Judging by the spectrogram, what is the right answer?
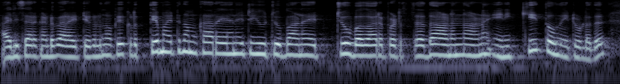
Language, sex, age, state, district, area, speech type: Malayalam, female, 30-45, Kerala, Thrissur, urban, spontaneous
